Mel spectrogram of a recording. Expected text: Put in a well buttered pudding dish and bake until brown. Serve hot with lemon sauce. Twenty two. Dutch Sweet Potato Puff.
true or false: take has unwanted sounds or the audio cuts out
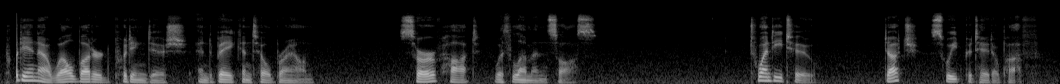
true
